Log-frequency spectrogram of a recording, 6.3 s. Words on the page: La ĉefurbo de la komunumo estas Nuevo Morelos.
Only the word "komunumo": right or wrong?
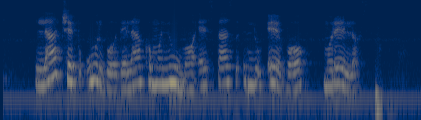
right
